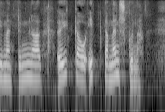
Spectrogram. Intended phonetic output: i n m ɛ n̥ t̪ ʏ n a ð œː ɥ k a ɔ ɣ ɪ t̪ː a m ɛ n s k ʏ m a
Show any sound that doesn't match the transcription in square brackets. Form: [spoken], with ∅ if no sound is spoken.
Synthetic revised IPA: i [∅] m ɛ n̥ t̪ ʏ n a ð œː ɥ k a ɔ ɣ ɪ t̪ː a m ɛ n s k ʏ [n] a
